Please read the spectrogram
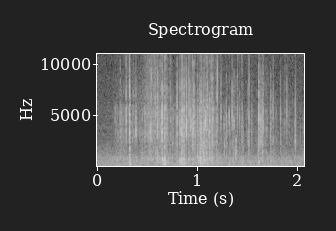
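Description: Thin plastic bag of granular fertilizer pellets crinkling and rustling as a hand digs into it, with small clicks, for about a second.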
